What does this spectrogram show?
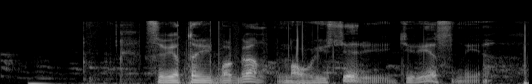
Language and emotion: Russian, positive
